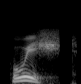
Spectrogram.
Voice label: "Huischt", Hianzisch, Burgenland; w Husten

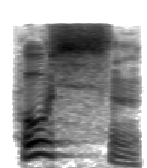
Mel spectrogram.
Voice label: "hussn", Hianzisch Mundart; aufhetzen; aufwiegeln hussen

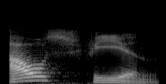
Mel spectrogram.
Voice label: "ausfiahrn", hianzisch Mundart, Burgenland; ausführen; entwenden

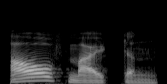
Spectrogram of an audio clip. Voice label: "aufmaltern", hianzisch; aufmauern

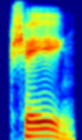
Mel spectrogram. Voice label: "gschegn", Mundart, Burgenland, hianzisch; geschehen

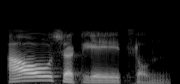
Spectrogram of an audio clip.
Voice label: "ausakleedsln", hianzisch Mundart, Burgenland; mit dem Finger herauslösen

